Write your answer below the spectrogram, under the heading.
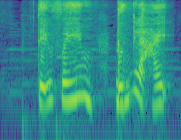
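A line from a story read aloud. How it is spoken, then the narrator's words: Shout. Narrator (Vietnamese): Theo tiếng quát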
